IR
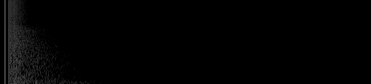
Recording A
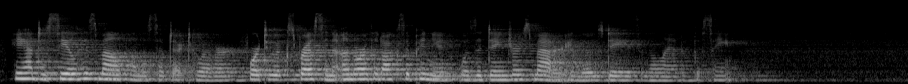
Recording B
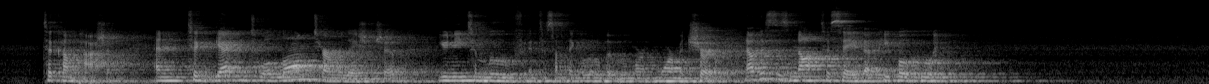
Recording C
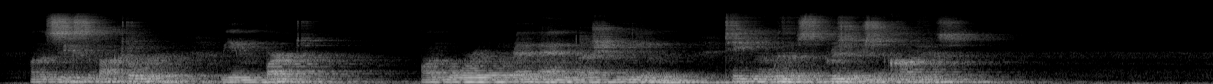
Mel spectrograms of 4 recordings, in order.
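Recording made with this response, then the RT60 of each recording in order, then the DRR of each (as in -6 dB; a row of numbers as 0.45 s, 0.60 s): C; 2.0 s, 2.0 s, 2.0 s; 5.0 dB, 1.0 dB, -6.5 dB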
